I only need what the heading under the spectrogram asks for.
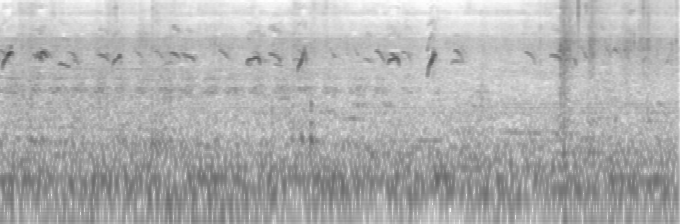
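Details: Tiny green junglefowl chicks calling with thin, bent chirps in a loose chattering series, one sharp upward note standing out; a low hum underneath and a rustle near the end.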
